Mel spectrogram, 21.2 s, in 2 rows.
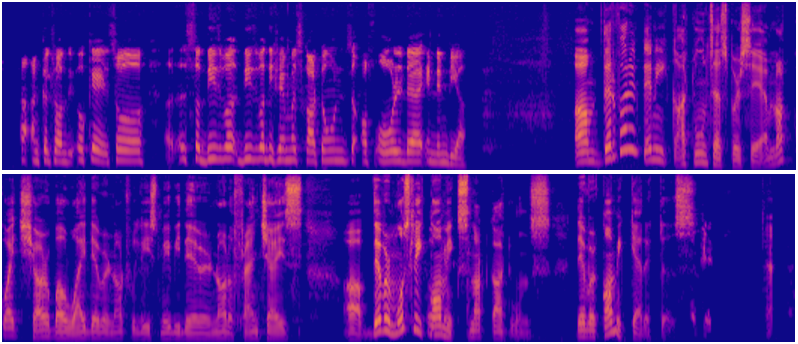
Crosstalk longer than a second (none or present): none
